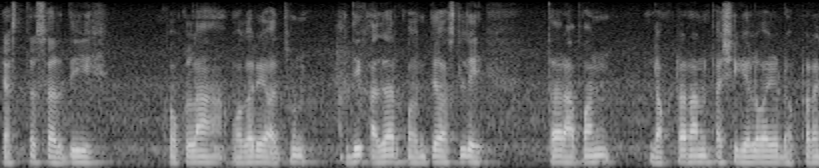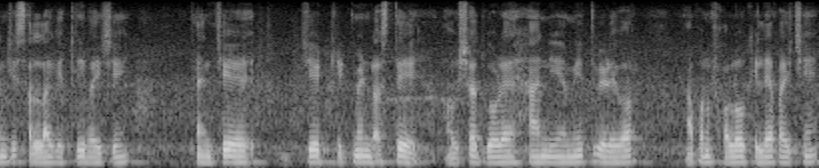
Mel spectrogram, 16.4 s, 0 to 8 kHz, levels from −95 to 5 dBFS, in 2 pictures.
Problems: constant background noise, continuous background conversations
